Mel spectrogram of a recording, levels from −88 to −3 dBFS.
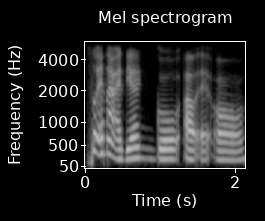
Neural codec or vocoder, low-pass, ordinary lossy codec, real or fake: none; 5.4 kHz; none; real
